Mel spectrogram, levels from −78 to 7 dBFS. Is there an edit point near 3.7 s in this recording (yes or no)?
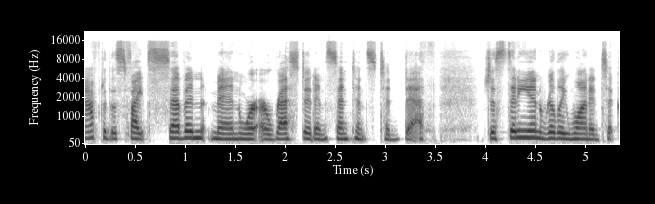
no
